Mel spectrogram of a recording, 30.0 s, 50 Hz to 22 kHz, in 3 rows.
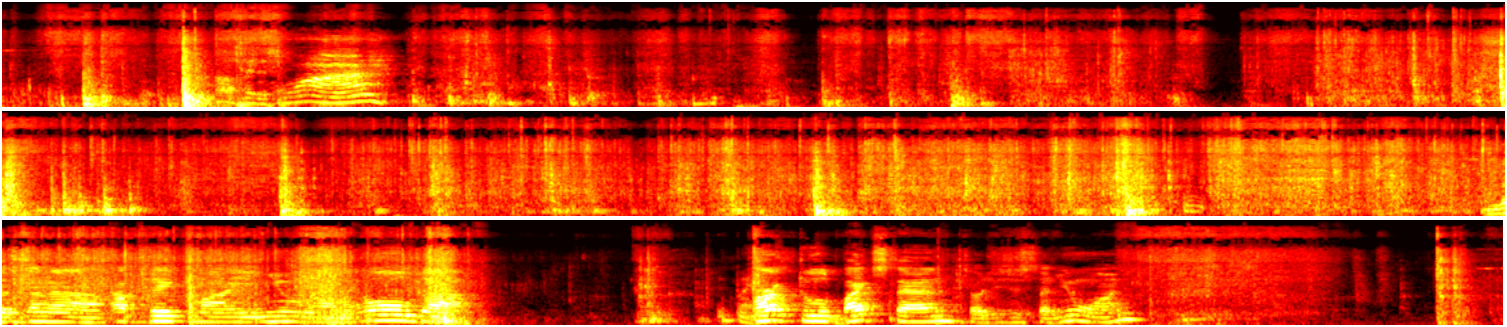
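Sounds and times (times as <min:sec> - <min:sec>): packaging rustling and crinkling: 0:00.0 - 0:23.3.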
